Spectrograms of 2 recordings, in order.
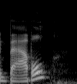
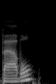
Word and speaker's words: Babel: I say Babel because that's what I've always heard is the Tower of Babel. And I did research this, and it's a difference between, English pronunciation and American pronunciation.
